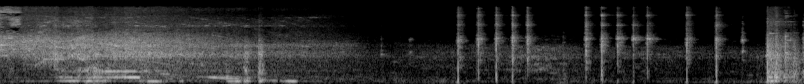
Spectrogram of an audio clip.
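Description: Handheld angle grinder with a sanding disc grinding a small brass part, its hiss fading out and stopping about three seconds in. This is followed by a quick run of sharp metallic clicks and taps as the brass fittings are handled and fitted together, the loudest one near the end.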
